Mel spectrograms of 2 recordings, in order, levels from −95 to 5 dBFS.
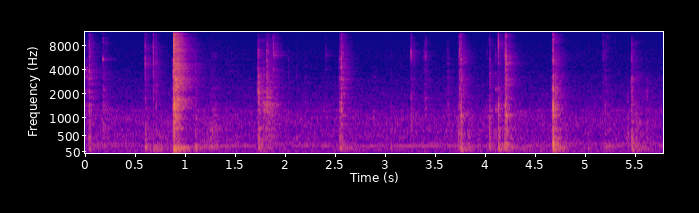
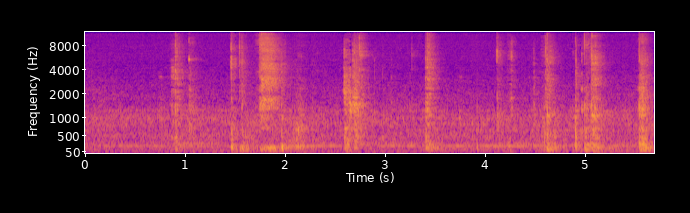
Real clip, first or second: first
